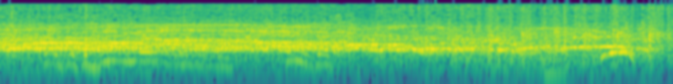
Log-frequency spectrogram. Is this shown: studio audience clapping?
yes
